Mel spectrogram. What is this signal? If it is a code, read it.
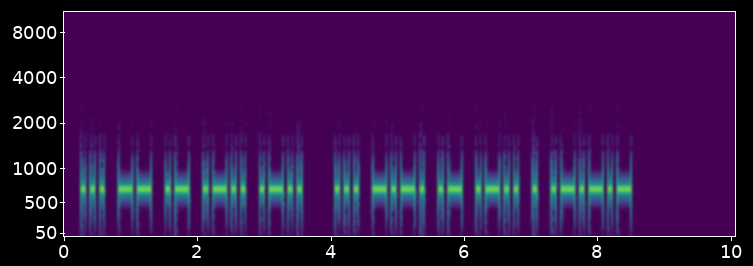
Morse code, heard as a keyed tone, about 17 wpm, 700 Hz. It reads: SMALL SCALE.
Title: Sentences from Top 1000 Words - Review Part 5 - 17wpm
